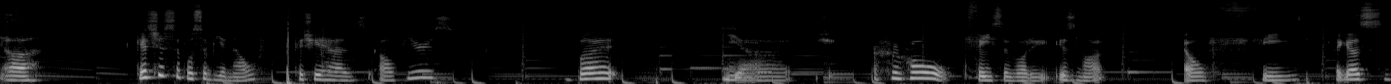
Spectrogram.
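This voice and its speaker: Music plays in the background as the speaker talks at a very slow pace, leaving long, frequent pauses. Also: woman. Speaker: digital artist. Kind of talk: casual speedpaint commentary. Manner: casual, rambling.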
